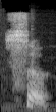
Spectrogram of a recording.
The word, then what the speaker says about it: ce: सी ई। इसको प्रोनाउंस कैसे करते हैं हम? सर।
